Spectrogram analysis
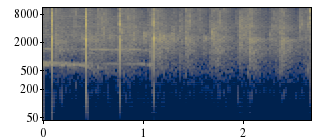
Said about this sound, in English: And if you believe that, everybody said, come on, we just give Jesus a round of applause. Come on.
